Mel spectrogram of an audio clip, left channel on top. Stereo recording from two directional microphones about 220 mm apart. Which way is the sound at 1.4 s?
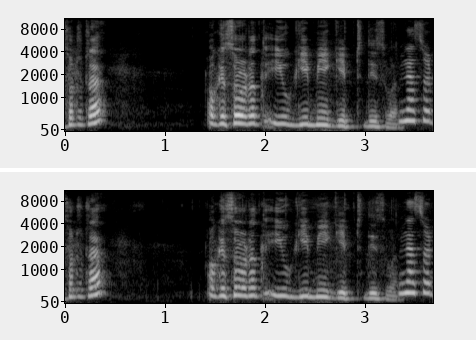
40° left (ahead or behind).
